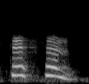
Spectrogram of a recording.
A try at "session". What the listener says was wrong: Session. Very good.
